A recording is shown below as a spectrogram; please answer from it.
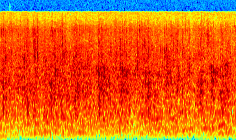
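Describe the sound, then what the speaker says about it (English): An audience in a school hall applauds at an awards ceremony, a steady wash of many hands clapping together at moderate distance, sustained evenly throughout. "Audience, please give them a huge round of applause."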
